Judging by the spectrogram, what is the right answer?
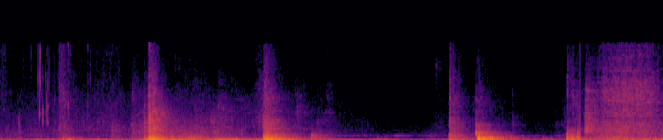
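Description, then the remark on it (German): A drawer behind the speaker is pulled open and rummaged through to fetch a gift, with several knocks and wooden clunks spread over a few seconds amid soft shuffling, moderately loud, no talking. “ich muss es noch vorgrübeln aus der Schublade hinter mir.”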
